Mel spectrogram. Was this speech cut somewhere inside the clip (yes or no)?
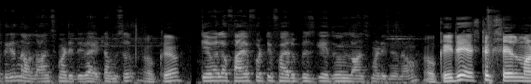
no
